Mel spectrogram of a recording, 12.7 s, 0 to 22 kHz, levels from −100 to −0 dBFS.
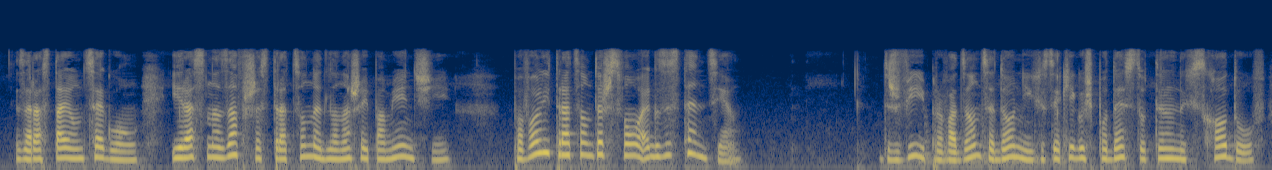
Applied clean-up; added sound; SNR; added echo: none; Strum; 19 dB; none.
